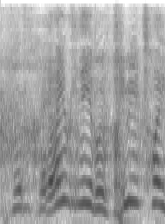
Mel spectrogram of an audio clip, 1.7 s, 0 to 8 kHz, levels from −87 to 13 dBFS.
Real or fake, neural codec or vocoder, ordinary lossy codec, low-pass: fake; codec, 16 kHz, 0.5 kbps, FunCodec, trained on LibriTTS, 25 frames a second; none; 7.2 kHz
